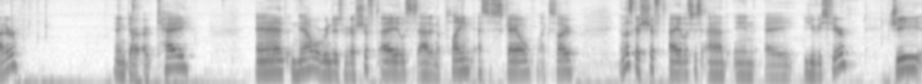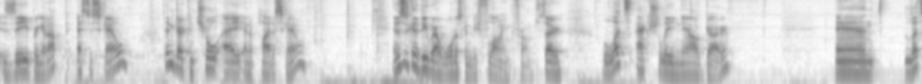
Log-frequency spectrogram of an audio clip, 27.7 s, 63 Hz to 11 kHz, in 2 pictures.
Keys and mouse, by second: 4.5-4.9 middle drag, 5.0 shift+a, 6.7 s, 8.0 click, 8.3 middle click, 9.4 shift+a, 12.9 g, 13.3 z, 14.6 s, 15.7 click, 15.9 shift+middle drag, 16.8 ctrl+a, 18.7 KP_1, 19.6 g, 19.9 z, 21.2-21.7 middle drag, 22.1 g, 22.5 z, 23.2 click, 25.9-26.8 middle drag, 27.4 click.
